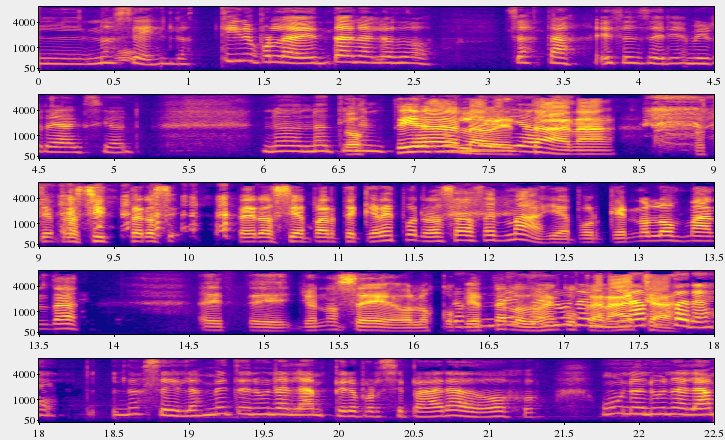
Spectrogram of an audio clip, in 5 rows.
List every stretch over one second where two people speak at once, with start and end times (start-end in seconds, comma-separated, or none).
6.5-8.1, 16.2-17.8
